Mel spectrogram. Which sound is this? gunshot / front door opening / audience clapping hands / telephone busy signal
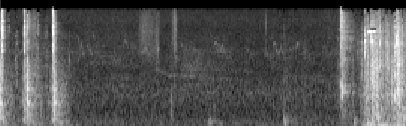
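front door opening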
